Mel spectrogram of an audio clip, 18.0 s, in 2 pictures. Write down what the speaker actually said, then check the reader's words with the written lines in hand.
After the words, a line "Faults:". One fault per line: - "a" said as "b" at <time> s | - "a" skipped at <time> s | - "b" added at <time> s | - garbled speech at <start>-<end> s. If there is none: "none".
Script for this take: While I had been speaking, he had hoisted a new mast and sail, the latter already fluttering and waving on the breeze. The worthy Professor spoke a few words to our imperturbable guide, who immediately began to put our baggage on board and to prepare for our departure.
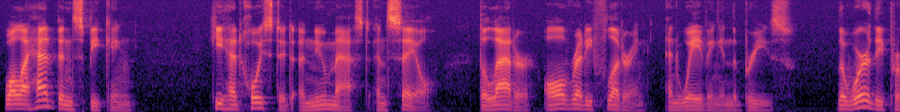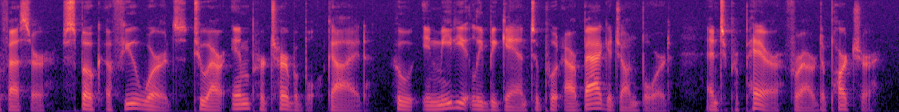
While I had been speaking, he had hoisted a new mast and sail, the latter already fluttering and waving in the breeze. The worthy Professor spoke a few words to our imperturbable guide, who immediately began to put our baggage on board and to prepare for our departure.
Faults:
- "on" said as "in" at 7.2 s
